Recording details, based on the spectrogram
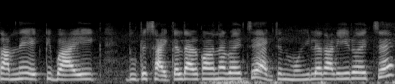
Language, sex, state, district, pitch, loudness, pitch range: Bengali, female, West Bengal, Malda, 250 Hz, -15 LUFS, 240-265 Hz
